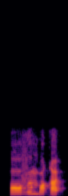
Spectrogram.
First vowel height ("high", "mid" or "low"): mid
